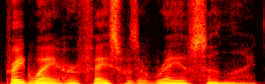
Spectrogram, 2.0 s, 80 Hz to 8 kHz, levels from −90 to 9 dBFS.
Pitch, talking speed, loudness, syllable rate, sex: 115 Hz, 240 wpm, -19 LUFS, 5.2 syllables/s, male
